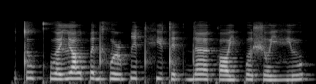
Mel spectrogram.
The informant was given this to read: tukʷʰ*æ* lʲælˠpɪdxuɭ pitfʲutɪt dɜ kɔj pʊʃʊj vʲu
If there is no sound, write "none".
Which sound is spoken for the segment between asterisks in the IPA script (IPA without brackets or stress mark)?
ɜ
